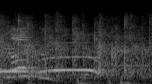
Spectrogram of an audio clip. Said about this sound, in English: Give JJ a little round of applause.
